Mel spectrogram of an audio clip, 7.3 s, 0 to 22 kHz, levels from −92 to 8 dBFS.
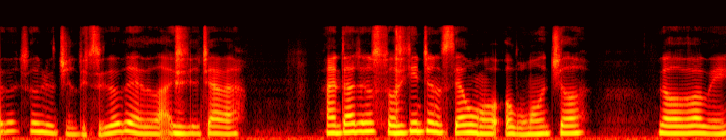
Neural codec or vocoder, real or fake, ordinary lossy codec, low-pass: autoencoder, 22.05 kHz, a latent of 192 numbers a frame, VITS, trained on many speakers; fake; none; 9.9 kHz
